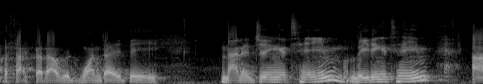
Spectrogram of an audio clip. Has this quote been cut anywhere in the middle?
no; 0 cuts

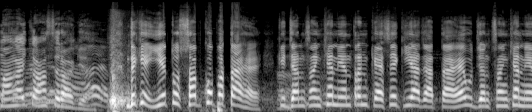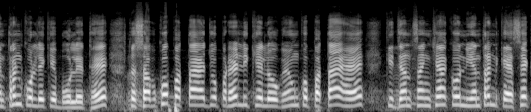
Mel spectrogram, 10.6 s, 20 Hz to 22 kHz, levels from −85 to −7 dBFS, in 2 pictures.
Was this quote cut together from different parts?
yes; 1 cut; at 1.1 s

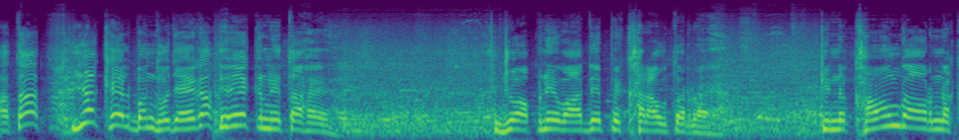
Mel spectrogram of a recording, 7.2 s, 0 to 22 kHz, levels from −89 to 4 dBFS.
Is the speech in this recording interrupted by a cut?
yes; 1 cut; at 1.6 s

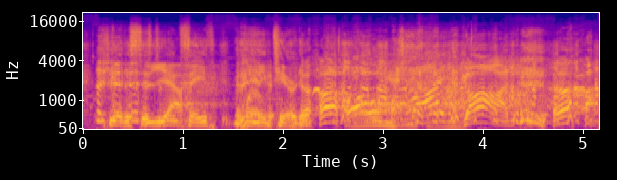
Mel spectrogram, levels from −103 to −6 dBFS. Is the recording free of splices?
yes; 0 cuts

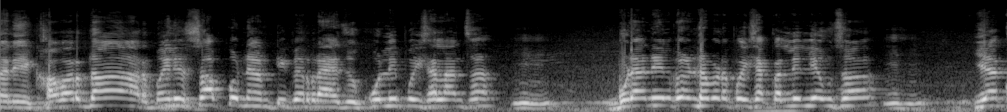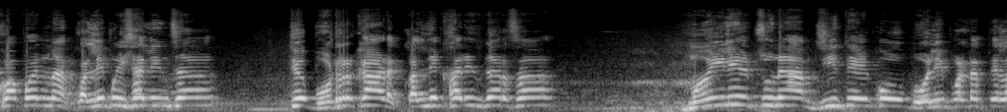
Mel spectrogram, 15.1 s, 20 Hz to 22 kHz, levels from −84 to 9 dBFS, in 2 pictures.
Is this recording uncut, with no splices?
yes; 0 cuts

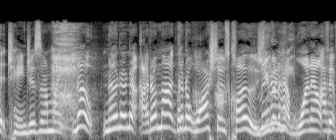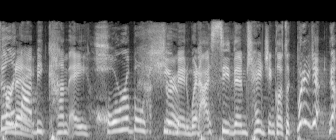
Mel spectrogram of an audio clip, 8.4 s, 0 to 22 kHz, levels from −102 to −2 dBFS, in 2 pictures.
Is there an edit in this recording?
no; 0 cuts

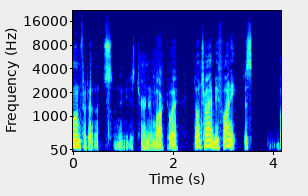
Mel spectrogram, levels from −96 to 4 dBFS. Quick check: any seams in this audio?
yes; 1 cut; at 2.2 s

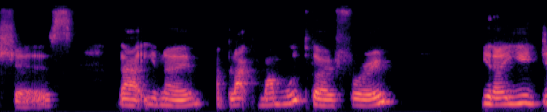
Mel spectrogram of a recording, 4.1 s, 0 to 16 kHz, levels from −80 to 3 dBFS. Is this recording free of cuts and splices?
yes; 0 cuts

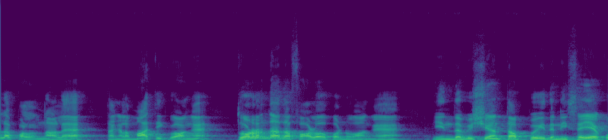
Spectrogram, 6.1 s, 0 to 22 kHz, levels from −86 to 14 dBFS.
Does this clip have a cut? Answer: yes; 1 cut; at 4.1 s

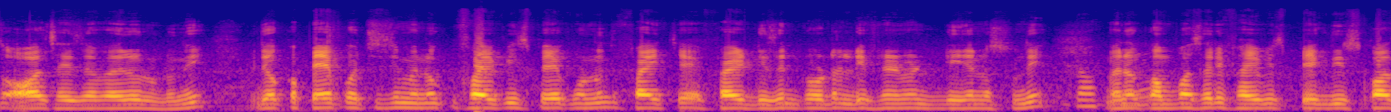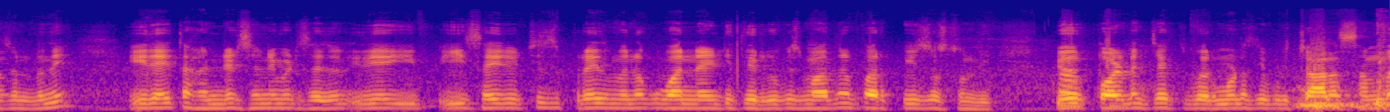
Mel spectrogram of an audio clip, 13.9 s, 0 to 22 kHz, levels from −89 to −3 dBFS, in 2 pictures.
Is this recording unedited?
yes; 0 cuts

